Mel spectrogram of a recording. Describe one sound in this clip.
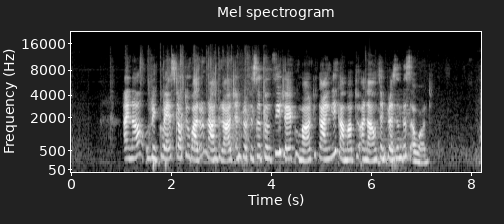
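A young woman announces through a microphone.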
